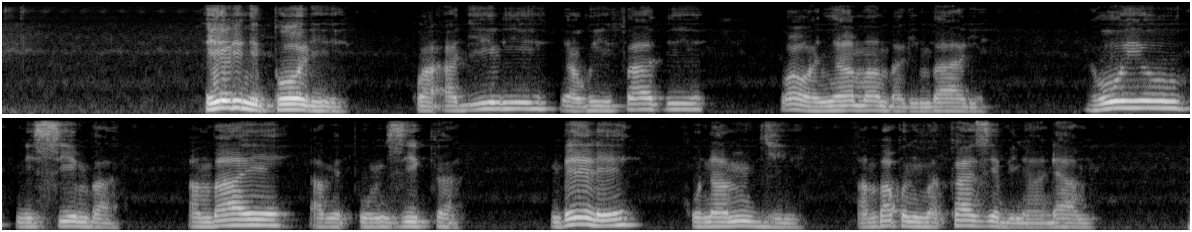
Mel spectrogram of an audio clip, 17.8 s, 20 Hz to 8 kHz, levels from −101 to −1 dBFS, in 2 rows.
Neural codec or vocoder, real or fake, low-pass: codec, 16 kHz, 16 kbps, FunCodec, trained on LibriTTS, 50 frames a second; fake; 7.2 kHz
